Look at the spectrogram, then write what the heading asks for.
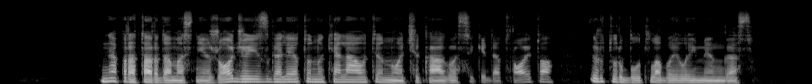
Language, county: Lithuanian, Kaunas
